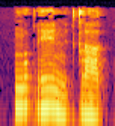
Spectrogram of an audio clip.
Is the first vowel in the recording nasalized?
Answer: no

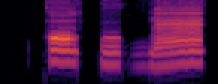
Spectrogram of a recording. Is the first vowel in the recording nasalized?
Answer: yes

